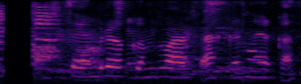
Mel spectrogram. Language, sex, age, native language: Icelandic, female, 9, Icelandic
